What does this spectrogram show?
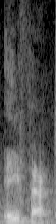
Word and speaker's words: affect: Sometimes we use affect with an A and we pronounce it affect when we do that.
